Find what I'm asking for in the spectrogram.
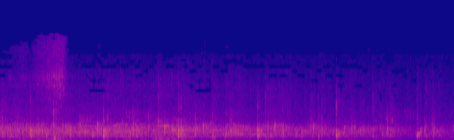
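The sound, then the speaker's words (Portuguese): An audience at an evening church service applauds the name of the Lord steadily, a dense wash of many hands clapping at a moderate, even level throughout, with no voices standing out. “Alguém pode aplaudir o nome do Senhor esta noite.”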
